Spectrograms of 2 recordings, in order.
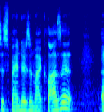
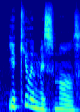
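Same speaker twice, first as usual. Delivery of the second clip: gangster-style mob boss voice; 6 semitones higher than usual. Asked to do a mafia impression, quoting a movie line as a mafia impression. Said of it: "Can you do a mafia impression?".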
